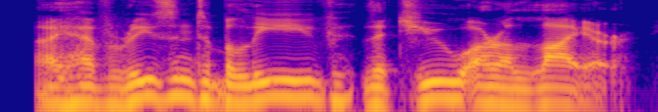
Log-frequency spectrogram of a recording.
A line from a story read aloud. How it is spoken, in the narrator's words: he growled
